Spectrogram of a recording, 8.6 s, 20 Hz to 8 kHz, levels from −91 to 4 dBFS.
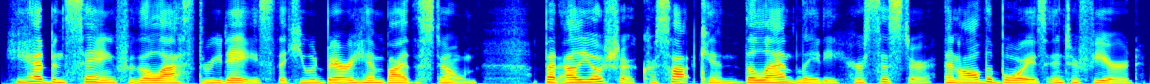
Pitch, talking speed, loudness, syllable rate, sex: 200 Hz, 200 wpm, -19 LUFS, 5.3 syllables/s, female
